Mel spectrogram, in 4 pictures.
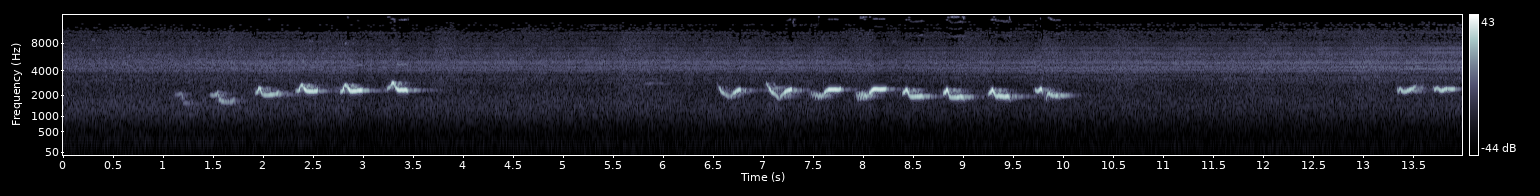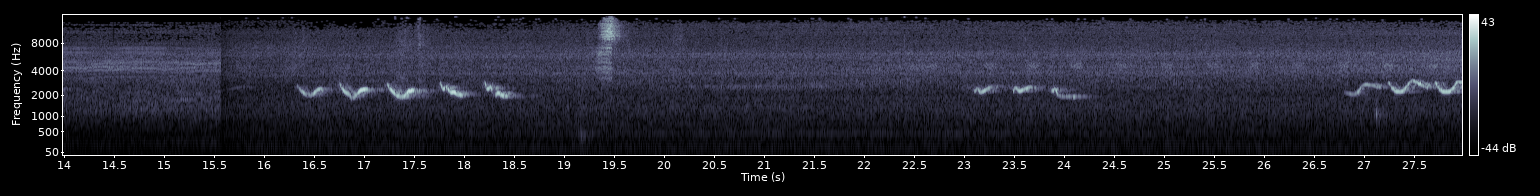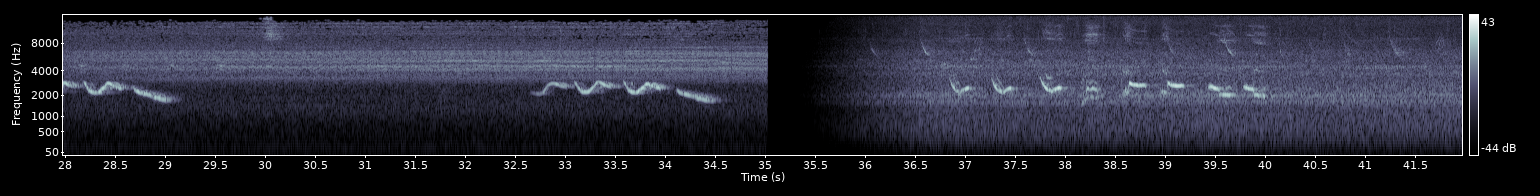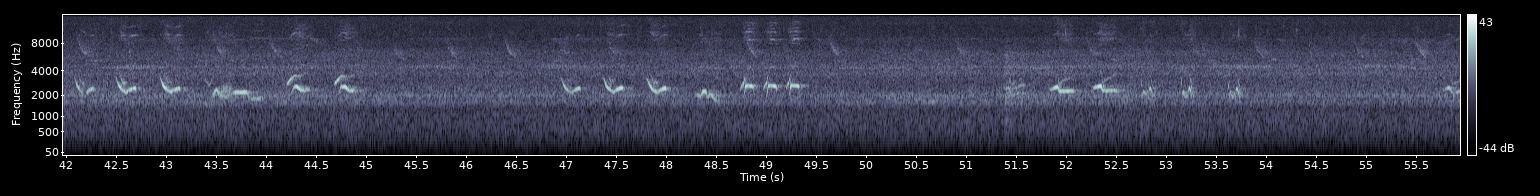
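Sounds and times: steady hiss: 0.0 - 55.9
thrush singing whistled phrases: 6.6 - 10.2, 13.3 - 14.1, 16.3 - 18.7, 23.1 - 24.3, 26.8 - 29.2, 32.7 - 34.7, 36.6 - 49.8, 50.5 - 55.9.

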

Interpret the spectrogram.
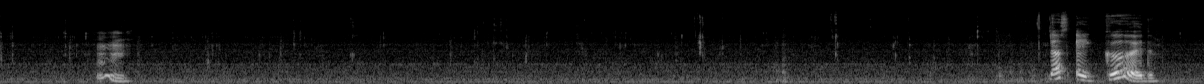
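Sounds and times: faint chewing: 0.0 - 10.5, 11.6 - 12.0
low room hum: 0.0 - 12.0.

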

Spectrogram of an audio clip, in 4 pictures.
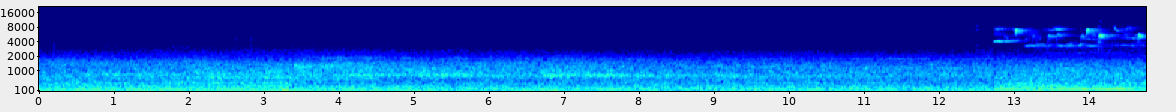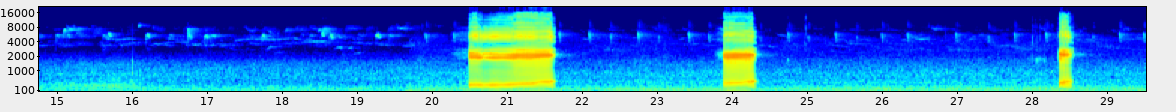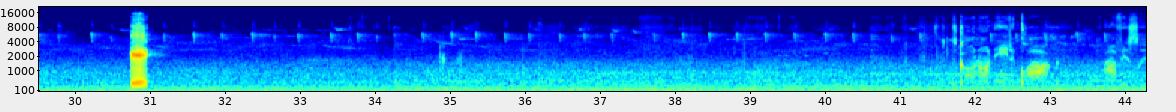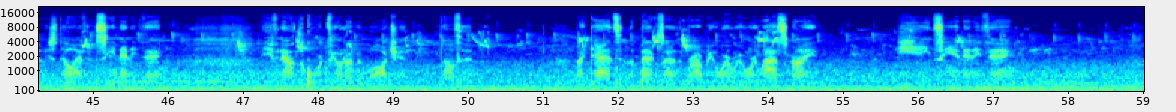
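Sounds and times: faint bird chirps: 12.8 - 59.0
deer grunt call: 20.3 - 21.8, 23.8 - 24.4, 28.3 - 28.7, 30.7 - 31.2.

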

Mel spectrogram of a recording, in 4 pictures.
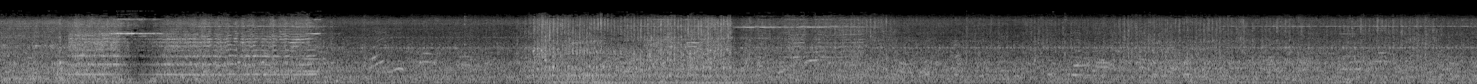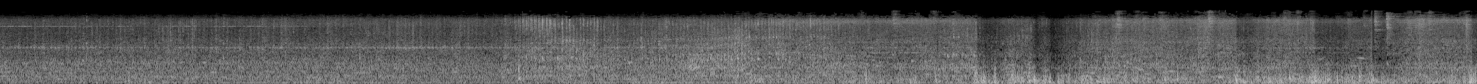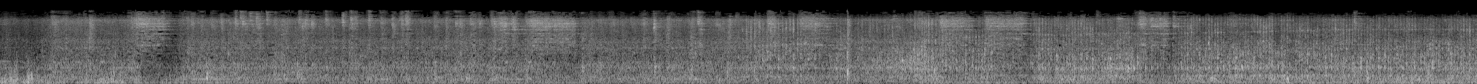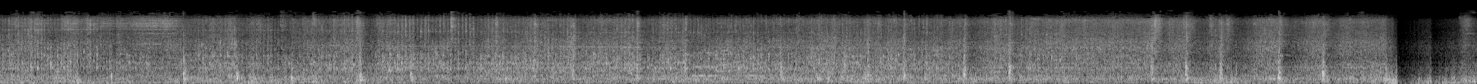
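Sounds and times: diesel locomotive engine: 0.0 - 59.0
wheels clicking over rail joints: 3.0 - 58.2
wind rushing over microphone: 23.3 - 30.9, 56.1 - 59.0.

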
